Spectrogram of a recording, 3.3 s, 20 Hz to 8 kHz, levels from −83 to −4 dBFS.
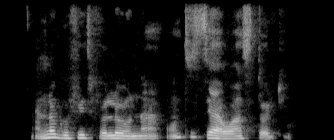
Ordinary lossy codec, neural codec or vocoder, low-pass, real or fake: none; none; none; real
